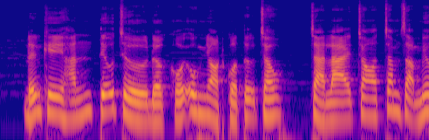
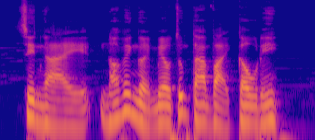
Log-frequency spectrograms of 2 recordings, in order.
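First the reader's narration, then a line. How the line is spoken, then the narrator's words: Amused, anxious, lowered voice. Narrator (Vietnamese): lão đầu này vừa tức cười lại vừa thấp thỏm lo lắng, hạ giọng nói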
